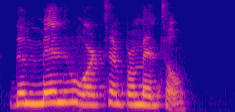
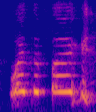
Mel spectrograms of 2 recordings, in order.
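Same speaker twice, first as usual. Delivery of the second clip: much higher, squeaky disbelief; incredulous; 4 dB louder than usual. Real, not acted. Mother reacting to the guy's attitude, high incredulous squeak. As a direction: exclaim in laughing shock.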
